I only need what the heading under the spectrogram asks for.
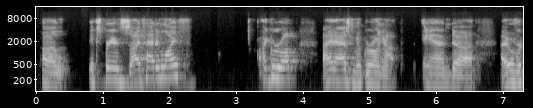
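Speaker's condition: No condition

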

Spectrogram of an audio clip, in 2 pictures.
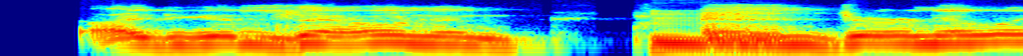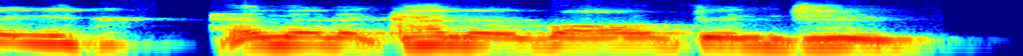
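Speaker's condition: Cerebral palsy; wheelchair user

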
